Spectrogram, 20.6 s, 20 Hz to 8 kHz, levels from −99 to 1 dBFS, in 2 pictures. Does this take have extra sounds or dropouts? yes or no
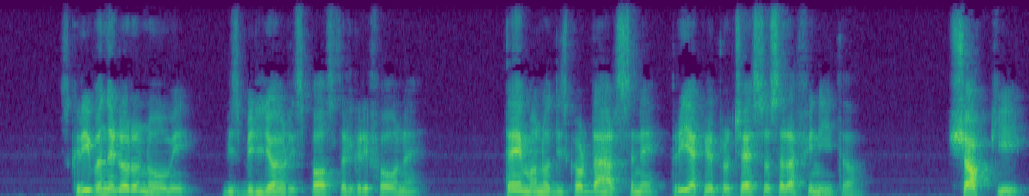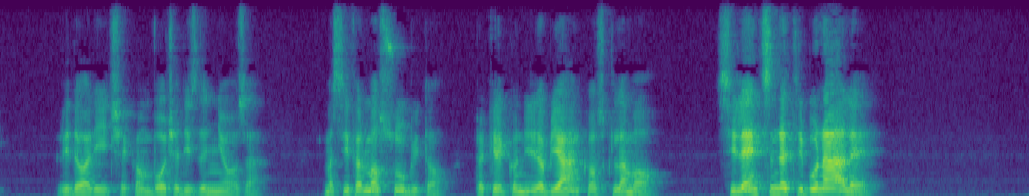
no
